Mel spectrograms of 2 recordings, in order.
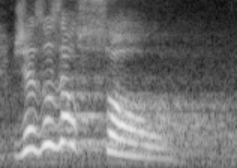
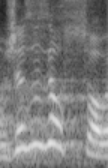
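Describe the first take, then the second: First: "Jesus é o sol" slow and loud, stress on "é"; slow, emphatic declaration. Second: "Jesus é o sol" quicker and higher, light stress on "é"; higher repeated affirmation. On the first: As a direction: lean hard on "é" in "Jesus é o sol". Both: Shown as a demonstration. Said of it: "Sim ou não?".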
